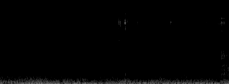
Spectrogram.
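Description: Quiet background with a few faint, sharp clicks a little over a second in.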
